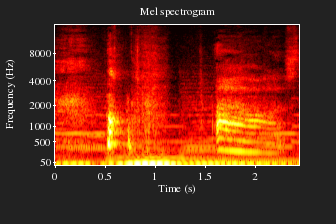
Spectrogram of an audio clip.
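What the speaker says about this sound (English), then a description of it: "I'm gonna sneeze." One close, abrupt sneeze bursts out amid strained, moaning vocal sounds, followed by a drawn-out voiced exhale.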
